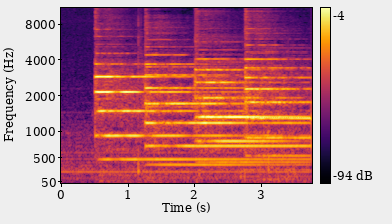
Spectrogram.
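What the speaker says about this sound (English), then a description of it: "The bell heralding the beginning of lunch rings out, shaking me out of my thoughts." Resonant school bell in the Katawa Shoujo visual novel ringing to announce lunch, several loud struck tones overlapping into a sustained, ringing chime with no talk.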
